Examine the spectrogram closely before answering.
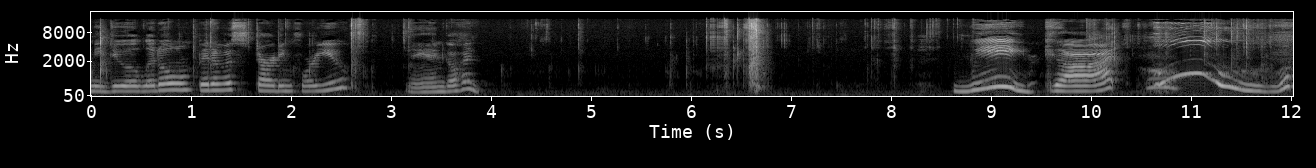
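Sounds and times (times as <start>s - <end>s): plastic film crackling and ripping: 5.8s - 8.6s.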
